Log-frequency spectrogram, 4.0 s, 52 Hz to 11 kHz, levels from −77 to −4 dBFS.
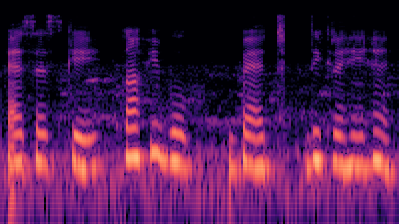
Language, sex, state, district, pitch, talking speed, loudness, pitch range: Hindi, female, Bihar, East Champaran, 220 Hz, 90 wpm, -26 LUFS, 205-235 Hz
